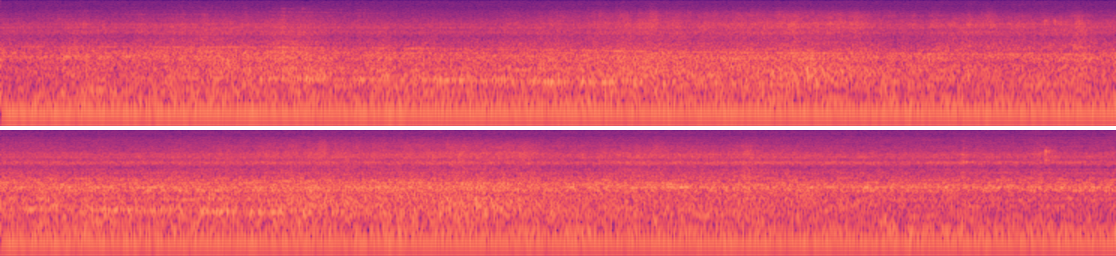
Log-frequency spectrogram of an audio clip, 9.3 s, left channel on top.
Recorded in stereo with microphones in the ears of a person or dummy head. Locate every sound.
0.0 s a fan: 35° right (ahead or behind), 5.5 m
